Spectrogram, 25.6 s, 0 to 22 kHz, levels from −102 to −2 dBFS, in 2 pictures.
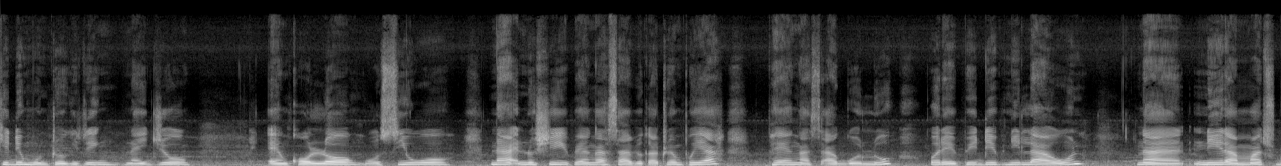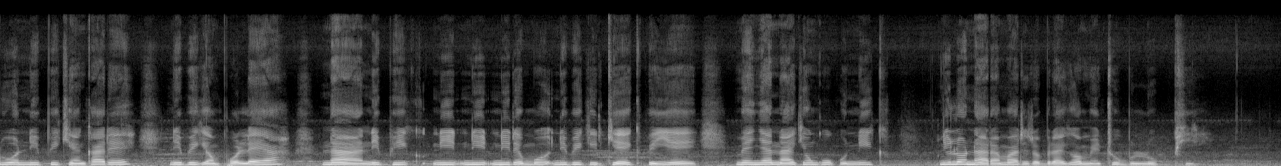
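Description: No technical faults detected.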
